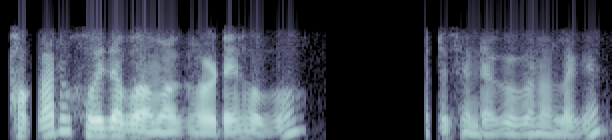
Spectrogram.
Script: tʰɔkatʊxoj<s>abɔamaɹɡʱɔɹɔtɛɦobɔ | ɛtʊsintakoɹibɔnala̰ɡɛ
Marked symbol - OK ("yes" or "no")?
no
